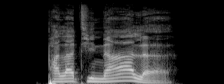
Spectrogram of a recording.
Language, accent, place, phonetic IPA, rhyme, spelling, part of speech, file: German, Germany, Berlin, [palatiˈnaːlə], -aːlə, palatinale, adjective, De-palatinale.ogg
- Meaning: inflection of palatinal: 1. strong/mixed nominative/accusative feminine singular 2. strong nominative/accusative plural 3. weak nominative all-gender singular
